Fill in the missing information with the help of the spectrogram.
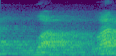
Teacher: दांत और ओठ की सहायता से उच्चारित होता है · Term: दंत ओष्ठ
